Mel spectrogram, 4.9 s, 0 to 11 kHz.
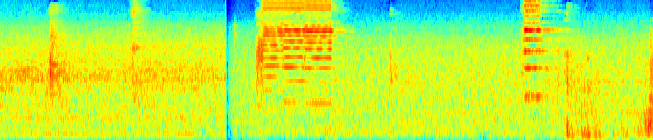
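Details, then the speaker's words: F550 hexacopter with Pixhawk 2.4.8, ArduPilot, ELRS receiver and XXD 30 A ESCs: short bright electronic chirps in a rising tone pattern when the flashing safety switch is held until solid; normal safety switch acknowledgement tone. "If it's flashing, you hold the button down and it'll turn solid. And the machine will make that noise."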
